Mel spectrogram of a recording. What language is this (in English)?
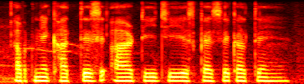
Hindi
